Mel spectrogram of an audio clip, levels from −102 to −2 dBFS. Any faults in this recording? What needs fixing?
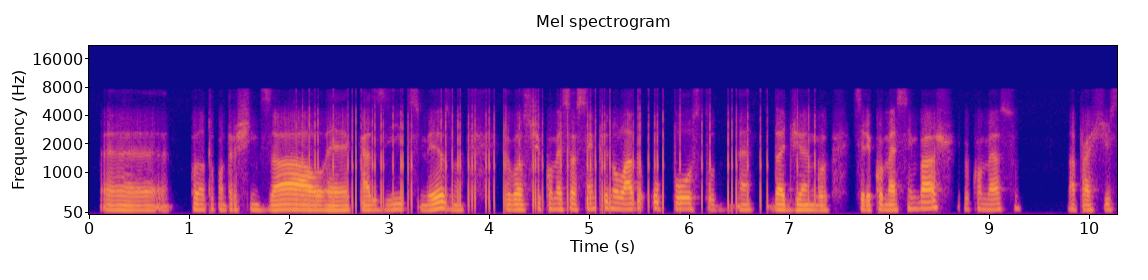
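From 2.07 to 7.26 s a train of clicks ticks and pops over the speech and its pauses, about 12 per second at an uneven pace, roughly 70 in all, standing well above the speech. The likely cause is interference from nearby equipment or a faulty connection or power supply injecting repeated pulses. To prevent it, route cables and the interface away from electrical equipment and check the interface's power, connections and drivers.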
